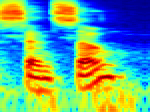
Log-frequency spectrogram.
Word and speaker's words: Cinsault: This version of Have a Nice Day is 56% Senso. That is spelled Cinsault.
